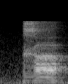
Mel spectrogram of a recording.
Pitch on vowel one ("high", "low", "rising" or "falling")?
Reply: low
